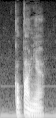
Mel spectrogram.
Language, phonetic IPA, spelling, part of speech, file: Polish, [kɔˈpãɲɛ], kopanie, noun, Pl-kopanie.ogg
